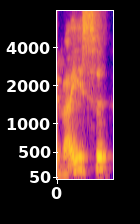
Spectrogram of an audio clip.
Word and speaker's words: rais: Origini pare Liguri e il Rais con ris con l'accento diverso sulla i quindi Rais il capo della tonnara Sì stato il Rais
